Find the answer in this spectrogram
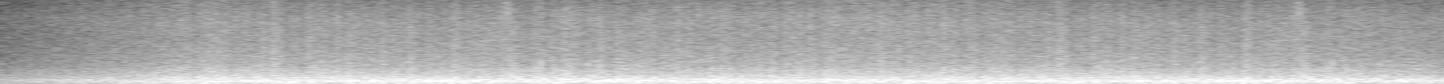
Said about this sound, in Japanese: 癒されますね。 これが 本当に魚野川の全体のね水の流れ。 そうなんです。 雄大な水の流れがね。 雄大ですね。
